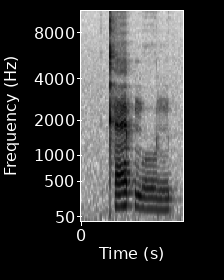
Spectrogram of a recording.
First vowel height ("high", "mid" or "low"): mid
